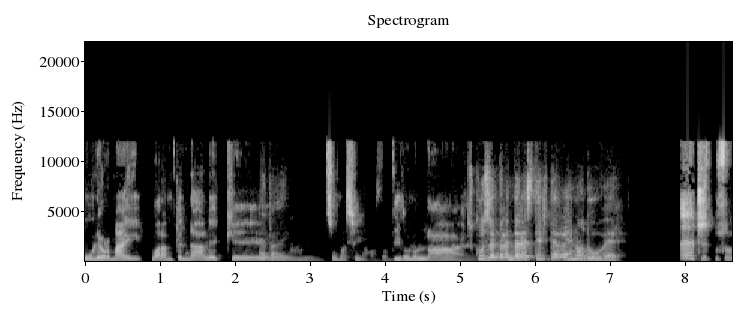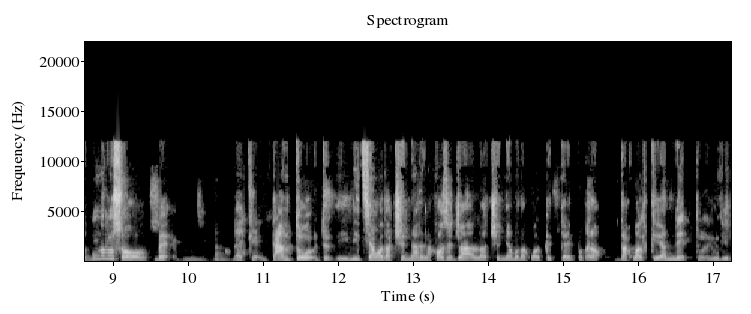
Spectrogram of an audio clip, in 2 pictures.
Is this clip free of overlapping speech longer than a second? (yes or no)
yes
